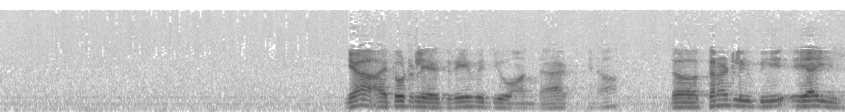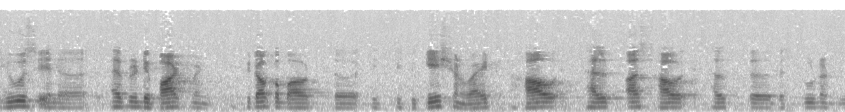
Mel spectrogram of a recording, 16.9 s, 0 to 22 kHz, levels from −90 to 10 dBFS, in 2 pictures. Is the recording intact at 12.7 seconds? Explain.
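Yes, at 12.7 s the speech is intact, with only the steady room background sitting about 22 dB below it.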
